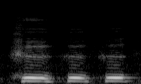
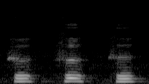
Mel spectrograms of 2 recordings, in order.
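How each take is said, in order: First: It is said with open, rounded lips. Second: It is blown out through nearly closed lips. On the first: The speaker calls it wrong. "instead of using this uh" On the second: The speaker calls it right. "close their mouths a little bit... as if you're blowing away from your mouth"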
